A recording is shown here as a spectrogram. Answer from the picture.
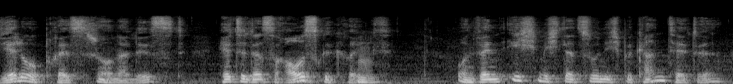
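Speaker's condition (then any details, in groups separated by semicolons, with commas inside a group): Parkinson's disease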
